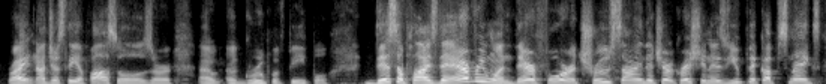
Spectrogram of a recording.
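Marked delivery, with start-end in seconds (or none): 3.7-8.2 mocking preacher. Voicing snake handlers' belief.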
